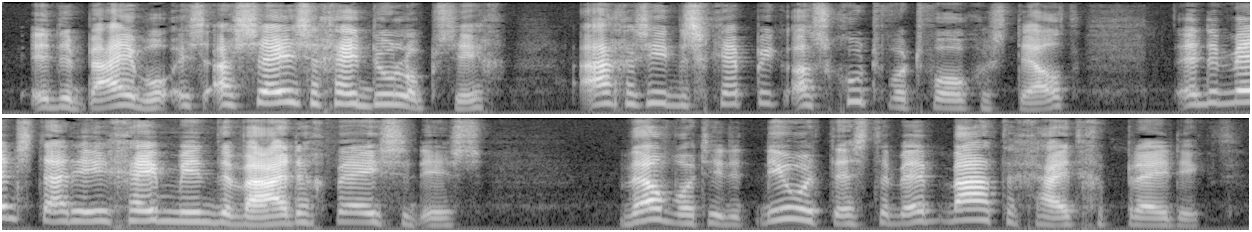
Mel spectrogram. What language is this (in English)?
Dutch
